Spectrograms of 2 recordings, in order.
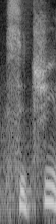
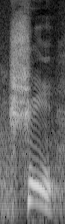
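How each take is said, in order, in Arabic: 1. تُنطق كـ's' متبوعة بـ'ch'. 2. تُنطق بصوت 'sh' واحد. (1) "ما بقولش ما بقولش ستشي ستشي، لا" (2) "والاس اكنها ش"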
